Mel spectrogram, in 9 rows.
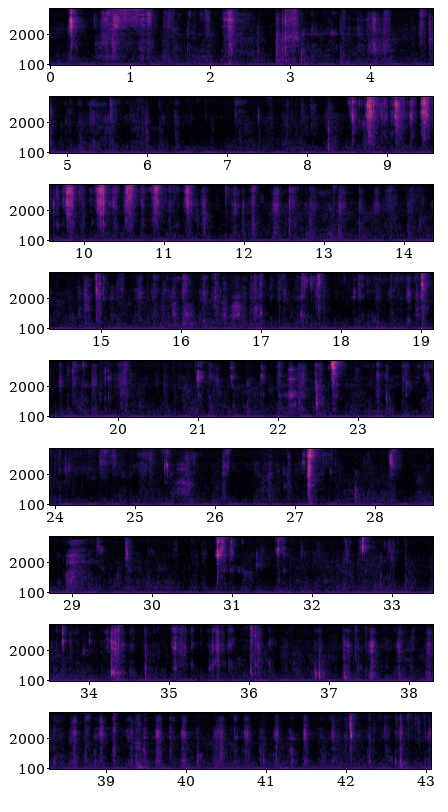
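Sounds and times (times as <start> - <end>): wet chewing: 0.1 - 43.0
crunching lettuce: 8.1 - 25.7.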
